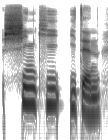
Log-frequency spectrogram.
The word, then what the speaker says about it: 心機一転: Et cette expression c'est Shinki iten qu'on prononce Shinkien.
